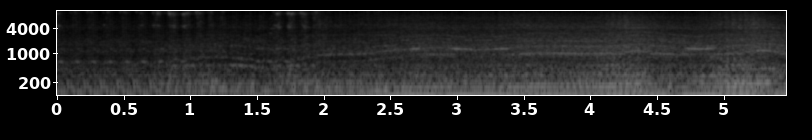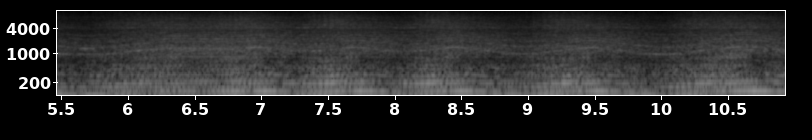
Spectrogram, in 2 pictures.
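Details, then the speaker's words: 1995 Plymouth Neon, low mileage, long-stored with old gas, just restarted after Berryman's: repeated throttle blips, rough and shaky at first, each rev cleaner; misfire clears when given gas. "But yeah, when you give her some gas, she clears up."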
